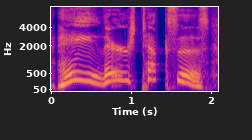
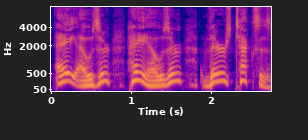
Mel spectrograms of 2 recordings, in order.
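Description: First: High, drawn-out mock group greeting; saluto di gruppo imitato. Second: Higher, jokey Canadian greeting; badly faked Canadian accent, hailing a visitor; mock Canadian accent. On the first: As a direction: call out a welcome to a visitor, stretched and high. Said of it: "they didn't talk like that". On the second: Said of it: "I'm losing it with my Canadian accent".

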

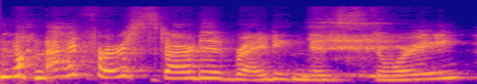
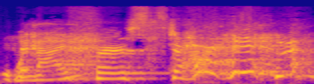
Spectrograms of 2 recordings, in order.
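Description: First: High-pitched, giggly retake of the opening; laughing restart. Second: High-pitched, drawn-out start, breaking into laughter; laughing false start. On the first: Restarts laughing after joking about challenge. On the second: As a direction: begin high and slow, tipping into a laugh. Jokingly races a sixty-second challenge. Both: Real, not acted.

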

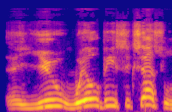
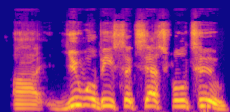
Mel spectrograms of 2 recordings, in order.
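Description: First: "will" hit firmly, like a promise; stress on will. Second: YOU slowed and lifted on "you"; stress on you. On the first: Host reassuring listeners, stress on "will". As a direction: press "will" so it sticks in their head. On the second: Podcast host to dentist listeners, stress on "you". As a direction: lean on "you" to tell listeners they will be successful too. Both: Shown as a demonstration. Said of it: "Just get that in your head".

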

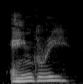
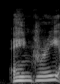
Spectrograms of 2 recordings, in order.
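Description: First: Higher, questioning echo of the word; mock indignant echo. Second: Higher and louder rising Angry?; mock outraged echo. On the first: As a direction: repeat it back in disbelief. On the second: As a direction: throw the word back, more heated. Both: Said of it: "Jonah's response".

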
